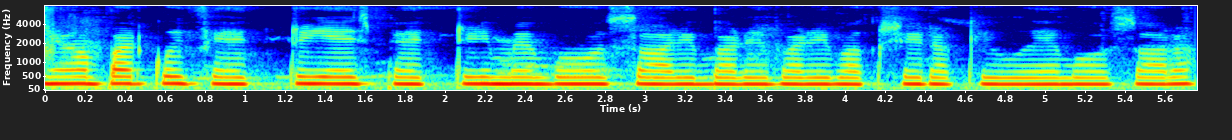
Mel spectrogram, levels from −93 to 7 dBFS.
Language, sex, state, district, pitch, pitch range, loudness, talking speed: Hindi, female, Chhattisgarh, Bilaspur, 230 Hz, 225-240 Hz, -11 LUFS, 175 wpm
